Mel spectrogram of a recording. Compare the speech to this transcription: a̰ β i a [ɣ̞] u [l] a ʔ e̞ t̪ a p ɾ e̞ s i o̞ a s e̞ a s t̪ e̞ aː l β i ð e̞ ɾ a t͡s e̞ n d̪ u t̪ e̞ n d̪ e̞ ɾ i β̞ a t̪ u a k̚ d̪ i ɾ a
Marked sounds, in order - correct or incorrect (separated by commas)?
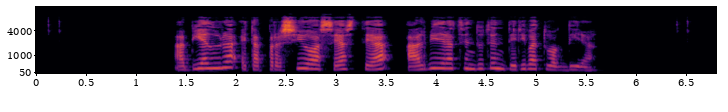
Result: incorrect, incorrect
